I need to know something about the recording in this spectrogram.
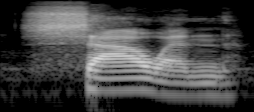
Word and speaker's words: Samhain: Celtic name for Halloween, it's spelled Samhain. If you read it, that's why you would say it. It's really pronounced Samhain if you were speaking Gaelic.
